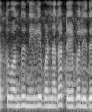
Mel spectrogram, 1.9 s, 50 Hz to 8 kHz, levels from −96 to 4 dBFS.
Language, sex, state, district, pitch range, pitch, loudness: Kannada, female, Karnataka, Koppal, 210-225 Hz, 215 Hz, -12 LUFS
